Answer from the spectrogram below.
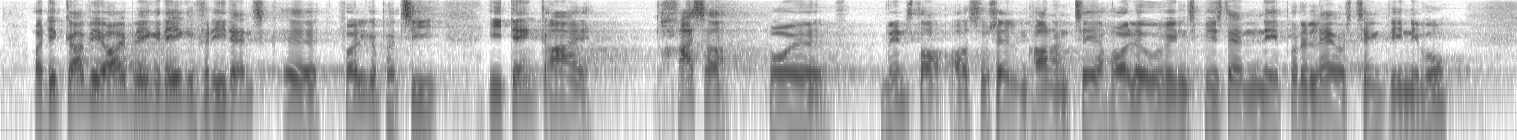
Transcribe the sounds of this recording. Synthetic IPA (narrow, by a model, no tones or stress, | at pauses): ɒ̽d̥e̝ɡ̥ɶɐʋiːɒ̽ɪəb̥le̝ɡ̥ð̩ˠe̝ɡ̥əfɒ̽d̥ḭːd̥æn̰sɡ̥fɒ̽lɡ̥əpʰɑ̈t͡sʰḭː | id̥enɡ̥ʁɑ̈ː | pʰʁasɐb̥ɔ̽ːð̞ˠəʋensd̥ʁɐʔɒ̽so̝ɕɛ̰ːld̥emokʰʁɑ̰ːɾɐnət͡sʰe̝læɦɒ̽ləuðˠʋe̝ɡ̥le̝ŋsb̥isd̥æn̰̩ːe̝pʰɒ̽ɾe̝lɛʊsd̥̚t͡sʰeŋɡ̥liəniʋo̝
